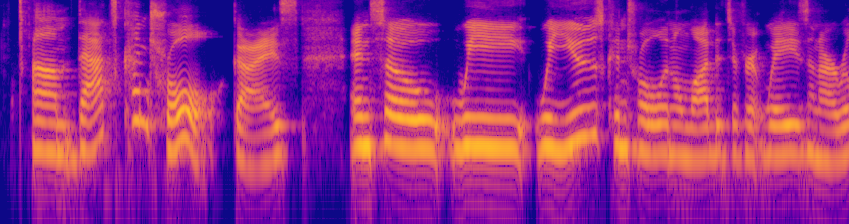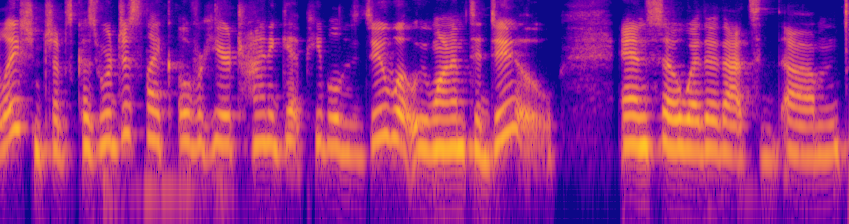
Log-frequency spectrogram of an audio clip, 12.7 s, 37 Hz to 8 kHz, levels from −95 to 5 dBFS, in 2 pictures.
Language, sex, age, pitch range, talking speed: English, female, 30-49, 205-255 Hz, 195 wpm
